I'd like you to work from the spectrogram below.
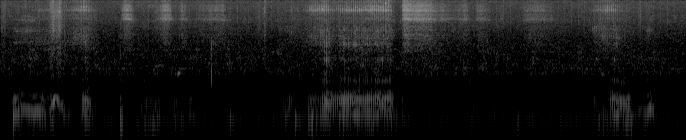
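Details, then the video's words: Rico the Shar Pei sleeps while the household's children are also asleep. Deep, throaty snores come in three bursts, at the start, mid-clip and near the end, separated by quieter breathing and soft background rustles. "Rico the sharpei snoring"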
